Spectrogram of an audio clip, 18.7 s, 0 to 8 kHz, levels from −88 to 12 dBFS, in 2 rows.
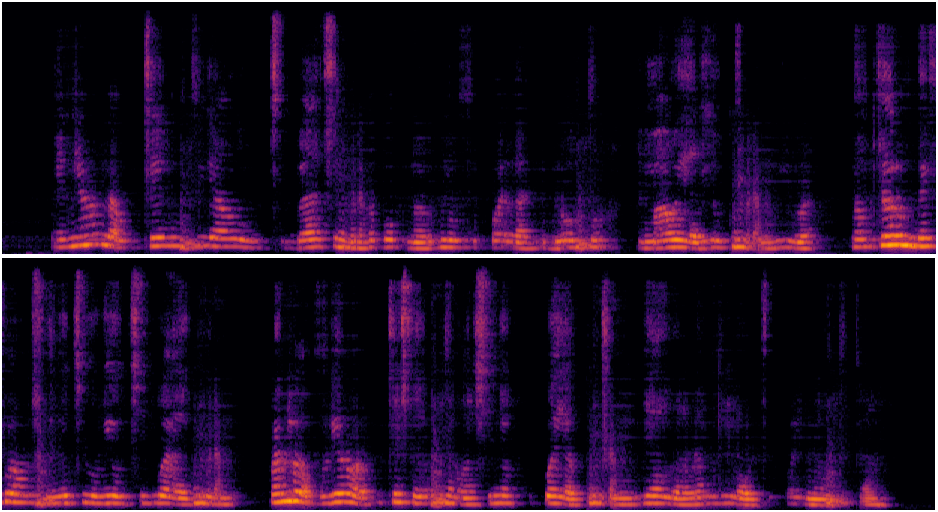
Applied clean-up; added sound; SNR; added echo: neural mask model DeepFilterNet 3.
